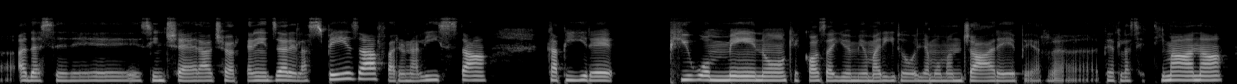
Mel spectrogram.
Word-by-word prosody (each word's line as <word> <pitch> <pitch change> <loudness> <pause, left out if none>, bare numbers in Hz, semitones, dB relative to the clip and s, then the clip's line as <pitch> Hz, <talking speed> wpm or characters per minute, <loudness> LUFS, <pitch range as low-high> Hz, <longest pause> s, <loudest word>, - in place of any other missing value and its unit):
ad 185 0 -1
essere 180 +1 -4
sincera, 175 -1 -1
cioè 185 +2 -3
organizzare 185 +3 +1
la 170 0 -5
spesa, 250 +6 +4
fare 170 -10 -5
una 165 0 -3
lista, 200 +1 0 0.6
capire 190 -2 0 0.5
più 210 0 -1
o 200 - +5
meno 190 -1 +4
che 180 -2 -10
cosa 180 0 0
io 175 +1 -2
e - - -1
mio 170 0 -2
marito 170 +1 -3
vogliamo 170 0 -3
mangiare 170 0 0
per 175 +1 -12 0.6
per 185 -1 -7
la 175 - -5
settimana, 200 +3 +3
185 Hz, 125 wpm, -27 LUFS, 175-195 Hz, 0.6 s, o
